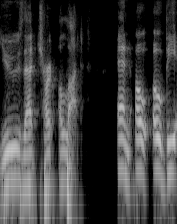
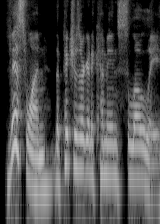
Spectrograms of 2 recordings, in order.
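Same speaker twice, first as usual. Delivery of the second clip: ordinary talk, nothing marked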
